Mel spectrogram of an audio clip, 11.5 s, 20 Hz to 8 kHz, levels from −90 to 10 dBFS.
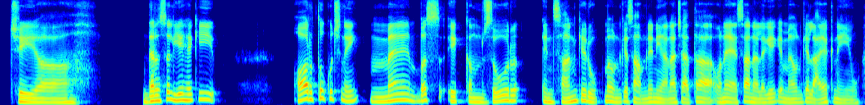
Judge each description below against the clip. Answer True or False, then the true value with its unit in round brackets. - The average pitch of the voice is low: True (120 Hz)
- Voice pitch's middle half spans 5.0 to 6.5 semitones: True (5.5 semitones)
